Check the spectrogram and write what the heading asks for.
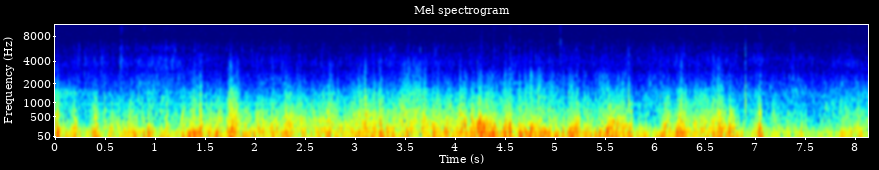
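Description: Wind buffeting the camera's microphone: a loud, uneven low rumble with irregular thumps and gusts.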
